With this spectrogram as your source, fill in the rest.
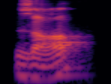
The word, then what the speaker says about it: dó: It looks like do, but in Vietnamese, this is pronounced zo.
